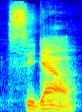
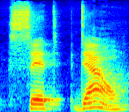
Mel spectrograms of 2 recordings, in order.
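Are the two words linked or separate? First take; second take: linked; separate. First: The two words run together as one. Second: The two words are said separately.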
